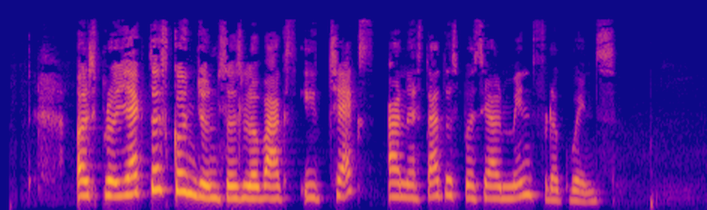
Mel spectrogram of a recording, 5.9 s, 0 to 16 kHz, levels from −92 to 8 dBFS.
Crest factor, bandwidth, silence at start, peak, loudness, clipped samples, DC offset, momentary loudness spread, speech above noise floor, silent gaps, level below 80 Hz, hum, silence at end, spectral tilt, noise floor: 18 dB; 11.5 kHz; 0.35 s; -2 dBFS; -19 LUFS; under 0.1%; under 0.1%; 14 LU; 37 dB; none; -74 dBFS; none; 0.8 s; -4.5 dB/octave; -56 dBFS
